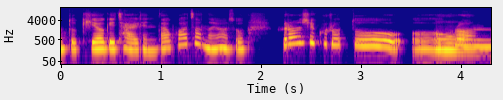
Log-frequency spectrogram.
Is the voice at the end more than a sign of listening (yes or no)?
no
